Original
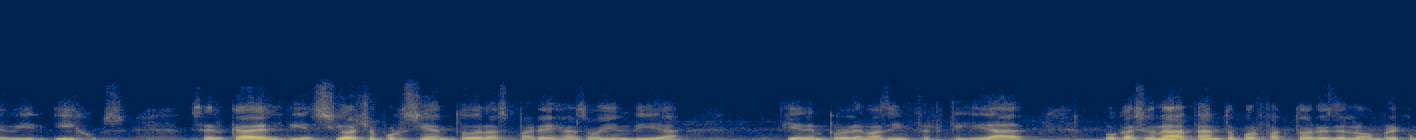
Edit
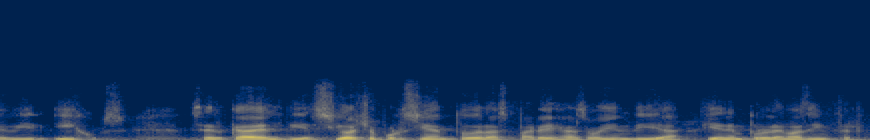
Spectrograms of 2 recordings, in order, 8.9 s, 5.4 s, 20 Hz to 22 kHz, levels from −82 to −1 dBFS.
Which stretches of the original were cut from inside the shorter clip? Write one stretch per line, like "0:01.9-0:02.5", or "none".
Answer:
0:04.4-0:04.9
